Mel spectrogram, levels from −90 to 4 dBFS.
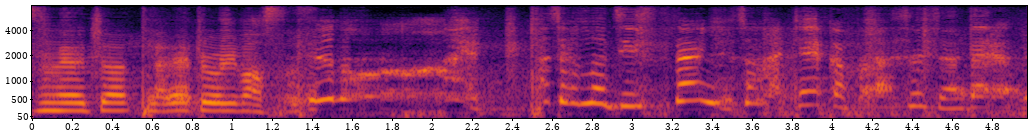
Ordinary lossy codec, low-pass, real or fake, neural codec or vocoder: none; none; fake; codec, 16 kHz, 0.8 kbps, ZipCodec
